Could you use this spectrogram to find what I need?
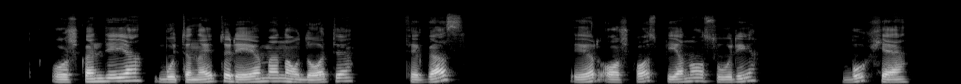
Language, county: Lithuanian, Marijampolė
